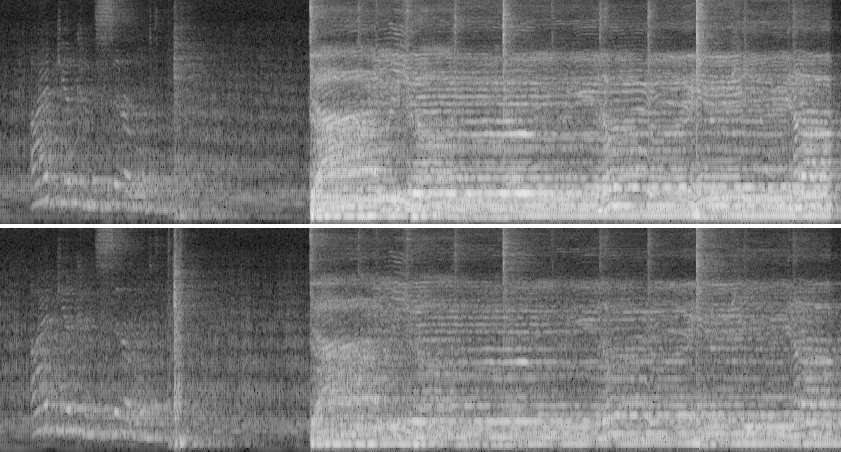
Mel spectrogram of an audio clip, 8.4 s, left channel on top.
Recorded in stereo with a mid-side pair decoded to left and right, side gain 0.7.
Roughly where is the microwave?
Ahead right.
